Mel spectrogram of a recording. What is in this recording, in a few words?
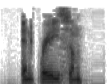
"increasing", English; adjectives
